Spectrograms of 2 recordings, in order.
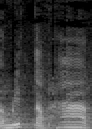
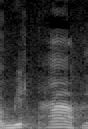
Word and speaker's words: มิตรภาพ: เป็น คำ ว่า มิตรภาพ แล้ว ก็ อ่าน ว่า มิตรภาพ นะ คะ เรา ไม่ อ่าน ว่า มิด 5 นะ ข้อ ต่อ ไป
